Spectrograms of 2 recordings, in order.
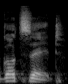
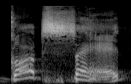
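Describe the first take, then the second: First: Said in the usual way. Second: "God said" punched loud and firm; "God said" as a weighty, louder pronouncement; emphatic GOD SAID. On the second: Retold or imitated. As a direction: declare "God said" with full conviction. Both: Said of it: "for somebody to say emphatically".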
